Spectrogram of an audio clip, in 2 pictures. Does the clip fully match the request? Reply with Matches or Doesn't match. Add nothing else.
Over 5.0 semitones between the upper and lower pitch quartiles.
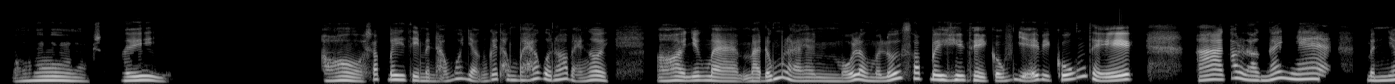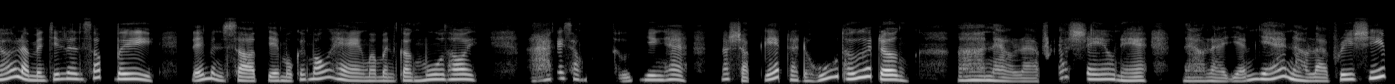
Matches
